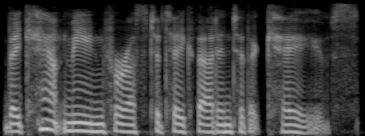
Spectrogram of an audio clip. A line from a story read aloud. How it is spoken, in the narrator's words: Lorcan murmured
